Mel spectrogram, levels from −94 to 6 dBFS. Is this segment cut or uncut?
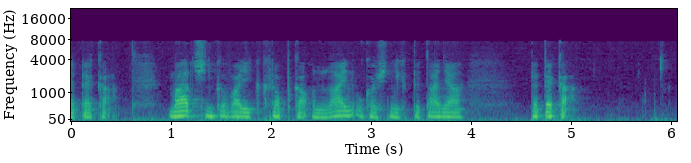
uncut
